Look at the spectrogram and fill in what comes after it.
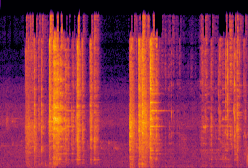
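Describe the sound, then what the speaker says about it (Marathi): Copper and brass pots and vessels are handled, producing several loud metallic clanks and clinks in bursts separated by quieter stretches, close by and alone. "तांब्या पितळाचे पातेले दाखवते तुम्हाला."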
